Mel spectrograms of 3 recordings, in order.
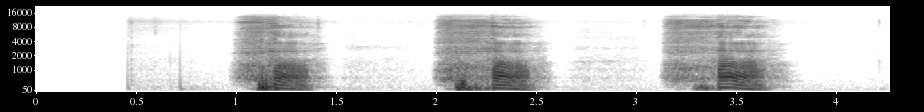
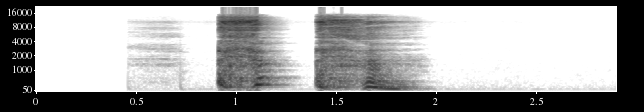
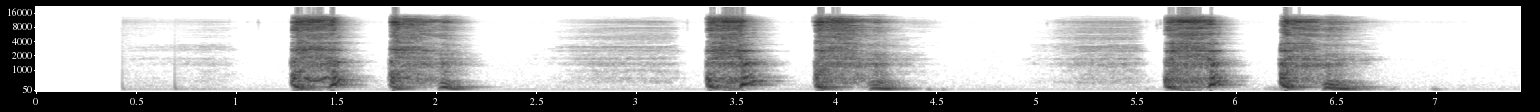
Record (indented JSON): {
  "exhalation_length": "4.3 s",
  "exhalation_amplitude": 25492,
  "exhalation_signal_mean_std_ratio": 0.36,
  "cough_length": "2.9 s",
  "cough_amplitude": 32768,
  "cough_signal_mean_std_ratio": 0.37,
  "three_cough_length": "7.4 s",
  "three_cough_amplitude": 32768,
  "three_cough_signal_mean_std_ratio": 0.39,
  "survey_phase": "beta (2021-08-13 to 2022-03-07)",
  "age": "45-64",
  "gender": "Male",
  "wearing_mask": "No",
  "symptom_none": true,
  "smoker_status": "Never smoked",
  "respiratory_condition_asthma": false,
  "respiratory_condition_other": false,
  "recruitment_source": "REACT",
  "submission_delay": "3 days",
  "covid_test_result": "Negative",
  "covid_test_method": "RT-qPCR",
  "influenza_a_test_result": "Negative",
  "influenza_b_test_result": "Negative"
}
